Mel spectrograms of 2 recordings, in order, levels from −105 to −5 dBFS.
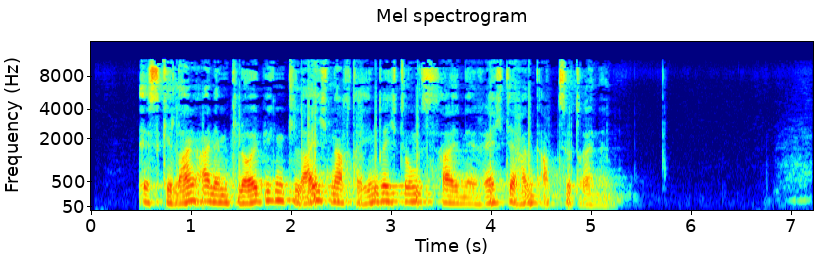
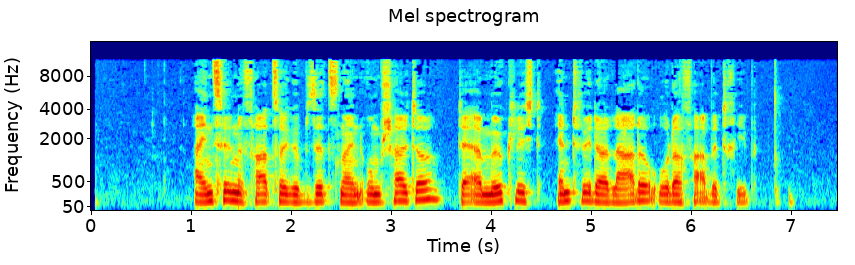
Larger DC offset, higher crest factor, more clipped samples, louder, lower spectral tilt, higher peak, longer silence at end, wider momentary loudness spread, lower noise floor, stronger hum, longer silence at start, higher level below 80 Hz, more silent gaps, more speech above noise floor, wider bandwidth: neither; first, 20 dB vs 14 dB; neither; second, -26 LUFS vs -17 LUFS; about the same, -5 dB/octave vs -5 dB/octave; second, -8 dBFS vs -2 dBFS; first, 1.95 s vs 0.45 s; about the same, 8 LU vs 7 LU; first, -84 dBFS vs -58 dBFS; neither; second, 0.5 s vs 1.05 s; about the same, -52 dBFS vs -54 dBFS; neither; first, 58 dB vs 42 dB; about the same, 11.5 kHz vs 11.5 kHz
